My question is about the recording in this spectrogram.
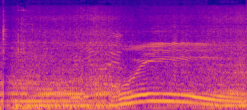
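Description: An engine running steadily, revved up once from about a second in and dropping back to idle near the end.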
